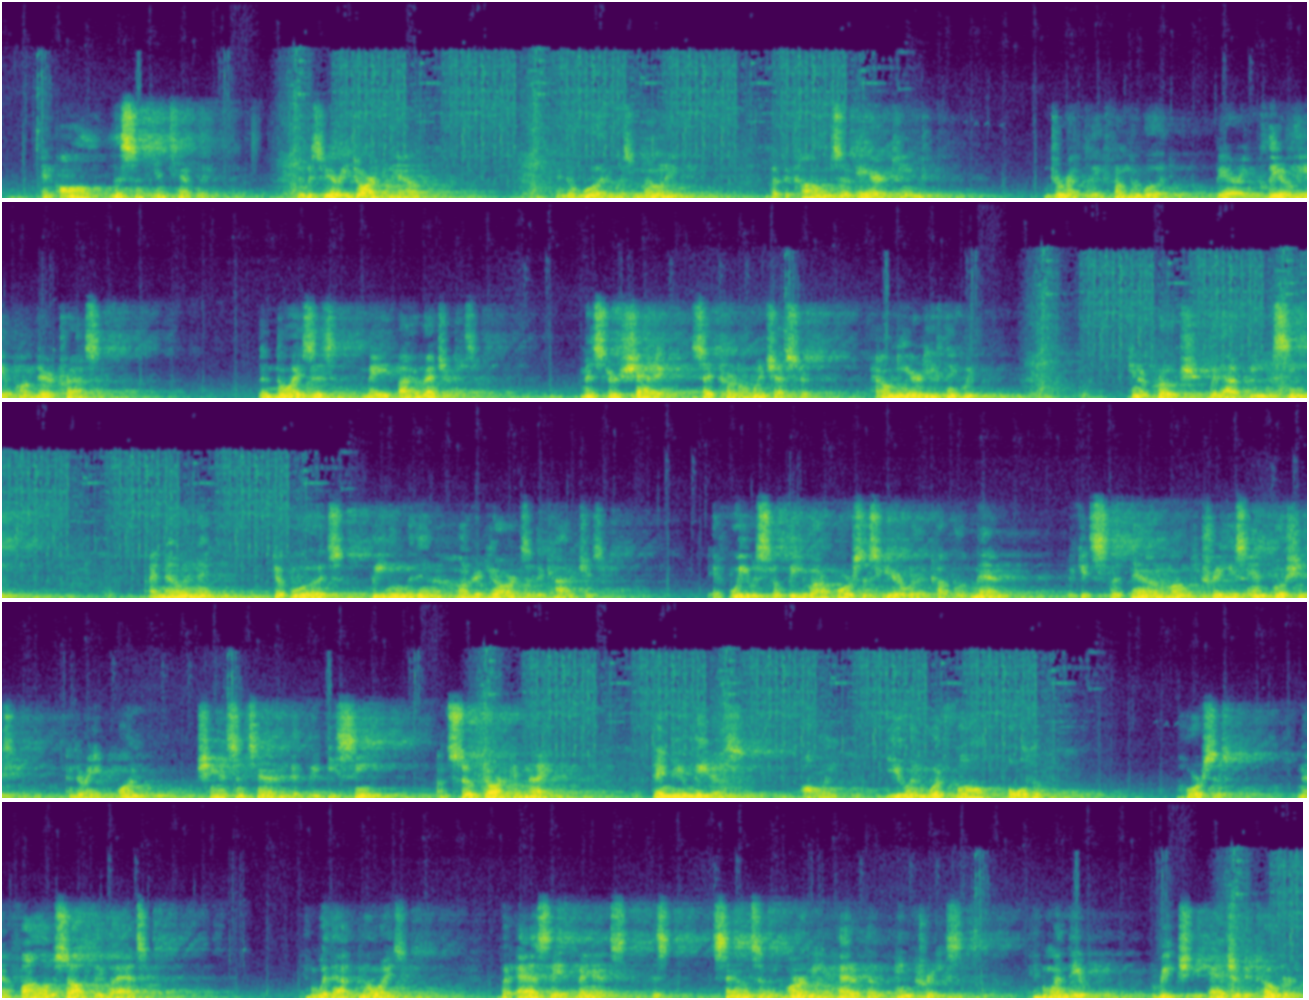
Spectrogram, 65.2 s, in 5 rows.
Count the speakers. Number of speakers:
1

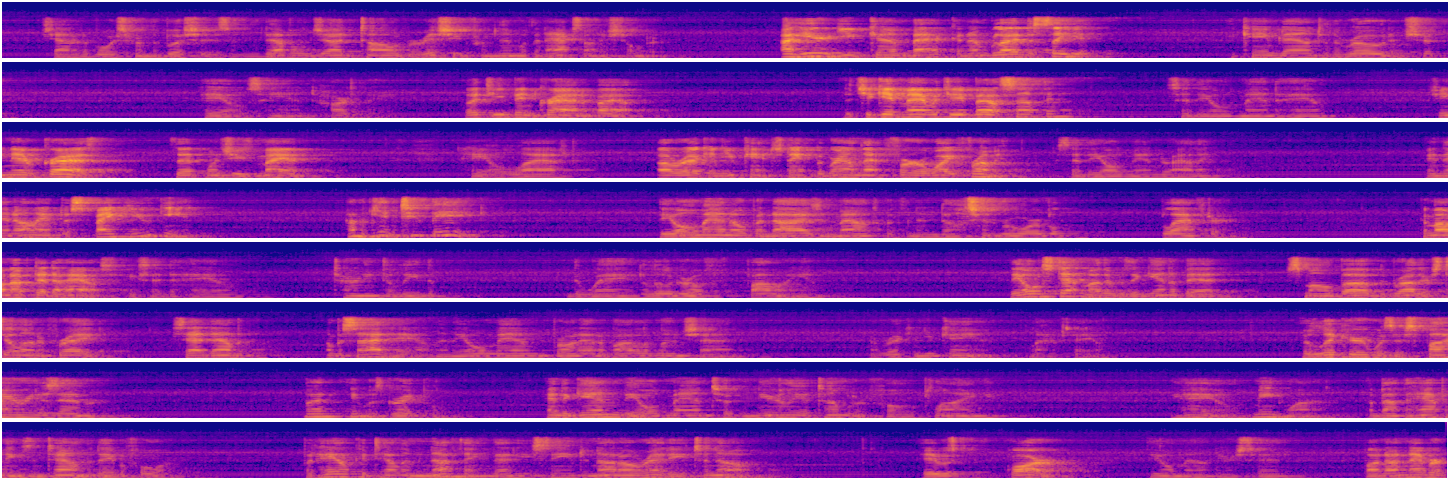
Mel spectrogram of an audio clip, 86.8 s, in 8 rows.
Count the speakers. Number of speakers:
1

